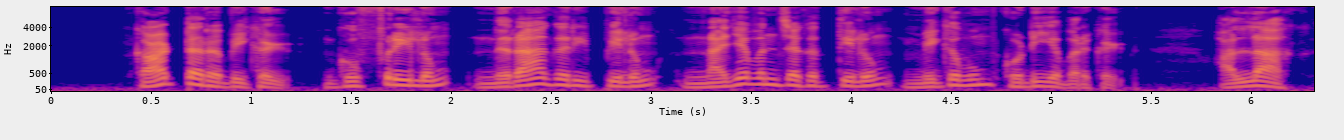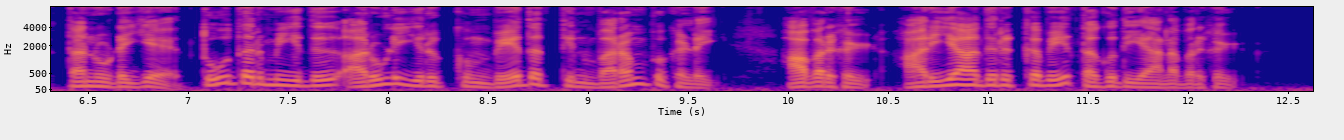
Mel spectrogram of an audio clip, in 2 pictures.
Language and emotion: Tamil, neutral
